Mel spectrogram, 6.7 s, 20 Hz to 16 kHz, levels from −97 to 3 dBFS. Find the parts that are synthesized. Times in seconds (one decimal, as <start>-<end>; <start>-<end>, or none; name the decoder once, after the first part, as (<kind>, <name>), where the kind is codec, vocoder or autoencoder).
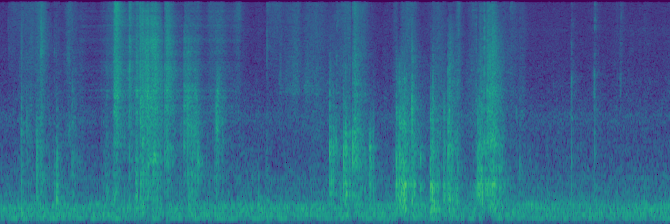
0.8-2.4 (autoencoder, DAC-VAE)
